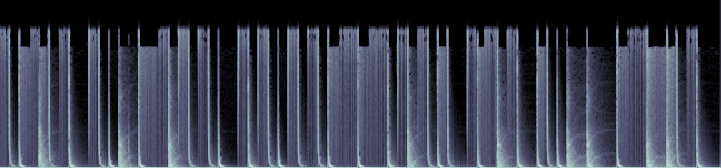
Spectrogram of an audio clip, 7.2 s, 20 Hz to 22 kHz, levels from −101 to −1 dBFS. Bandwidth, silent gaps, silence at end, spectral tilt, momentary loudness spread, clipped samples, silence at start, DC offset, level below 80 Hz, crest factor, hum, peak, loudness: 19 kHz; none; 0 s; -5 dB/octave; 3 LU; under 0.1%; 0 s; under 0.1%; -24 dBFS; 16 dB; none; -6 dBFS; -23 LUFS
